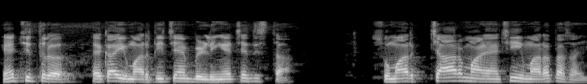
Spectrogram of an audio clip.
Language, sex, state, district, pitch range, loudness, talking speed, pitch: Konkani, male, Goa, North and South Goa, 125-150 Hz, -15 LUFS, 130 wpm, 140 Hz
